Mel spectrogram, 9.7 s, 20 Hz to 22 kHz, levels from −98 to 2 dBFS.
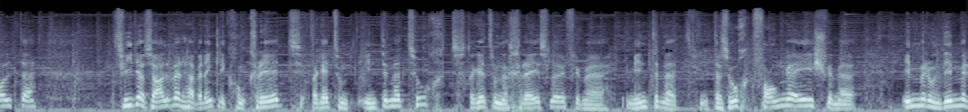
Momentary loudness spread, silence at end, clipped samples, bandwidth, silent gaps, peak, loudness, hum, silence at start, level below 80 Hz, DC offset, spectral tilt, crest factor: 11 LU; 0 s; under 0.1%; 16 kHz; none; 0 dBFS; -16 LUFS; none; 0 s; -36 dBFS; under 0.1%; -6 dB/octave; 16 dB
